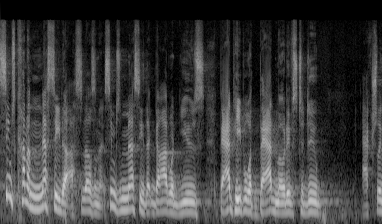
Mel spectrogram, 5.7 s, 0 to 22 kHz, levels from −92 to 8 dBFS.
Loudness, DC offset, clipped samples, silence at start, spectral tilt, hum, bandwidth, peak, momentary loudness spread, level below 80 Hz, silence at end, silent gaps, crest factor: -22 LUFS; under 0.1%; under 0.1%; 0 s; -4.5 dB/octave; none; 16 kHz; -6 dBFS; 7 LU; -60 dBFS; 0 s; none; 16 dB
